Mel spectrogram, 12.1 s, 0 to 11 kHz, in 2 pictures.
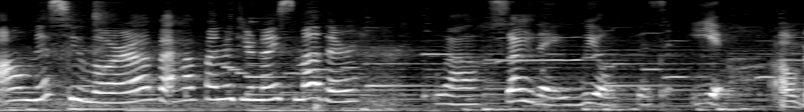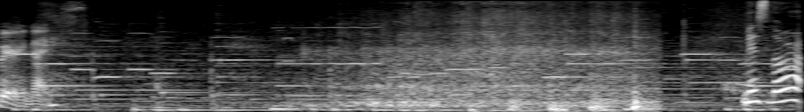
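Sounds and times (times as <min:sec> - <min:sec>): background music: 0:00.0 - 0:12.0
toy stroller wheels rolling on floor: 0:08.2 - 0:11.1.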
